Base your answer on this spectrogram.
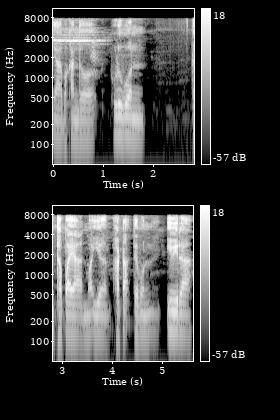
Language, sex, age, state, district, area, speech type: Santali, male, 45-60, Jharkhand, Bokaro, rural, spontaneous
